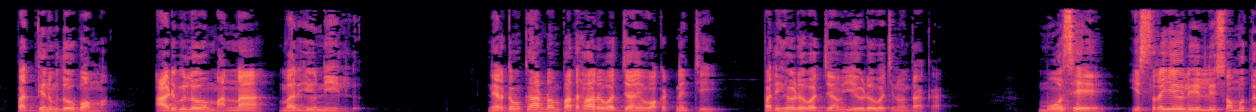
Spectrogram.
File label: telugu bangladesh; mighty men of god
